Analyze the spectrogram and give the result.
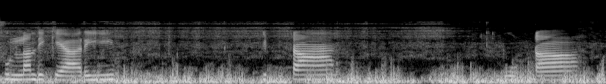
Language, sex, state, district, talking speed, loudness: Punjabi, female, Punjab, Fazilka, 50 wpm, -16 LUFS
